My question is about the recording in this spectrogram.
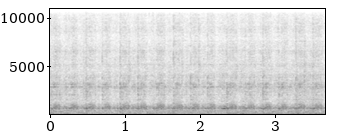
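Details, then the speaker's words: Small motor in a PID control prototype, motor speed raised from 150 to 200 on both sides, whirs in uneven pulses about twice a second, overshooting and hunting around the setpoint without settling. "ça ne va pas du tout je vais l'arrêter je vais l'arrêter pourquoi parce que ça fait du bruit donc qu'est-ce qui s passé ben j'ai augmenté la vitesse des moteurs"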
